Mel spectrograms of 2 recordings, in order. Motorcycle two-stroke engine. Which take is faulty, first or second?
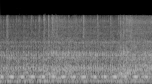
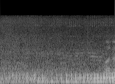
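second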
